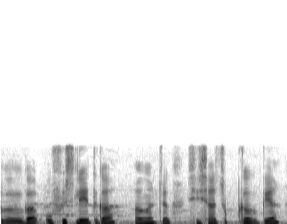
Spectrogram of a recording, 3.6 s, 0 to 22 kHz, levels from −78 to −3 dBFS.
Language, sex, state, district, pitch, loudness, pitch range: Wancho, male, Arunachal Pradesh, Longding, 195 Hz, -15 LUFS, 180-210 Hz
